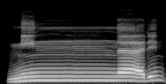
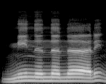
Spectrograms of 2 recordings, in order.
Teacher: I basically merge the noon into the other one and I pronounce the second letter which is the noon here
